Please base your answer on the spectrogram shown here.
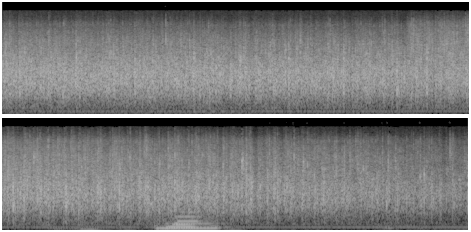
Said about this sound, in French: Applaudissements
